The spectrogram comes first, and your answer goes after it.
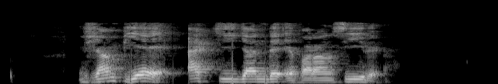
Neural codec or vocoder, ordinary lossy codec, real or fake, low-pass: none; Opus, 64 kbps; real; 7.2 kHz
